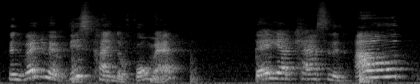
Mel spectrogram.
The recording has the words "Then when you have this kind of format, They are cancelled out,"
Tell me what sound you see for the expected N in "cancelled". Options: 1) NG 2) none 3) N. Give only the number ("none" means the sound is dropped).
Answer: 2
